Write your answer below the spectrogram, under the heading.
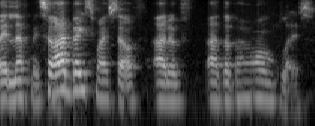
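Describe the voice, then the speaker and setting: A woman with an American accent, fairly low in pitch, ordinary pitch variation, moderate pace. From US South, South Carolina. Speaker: singer. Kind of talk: interview.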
